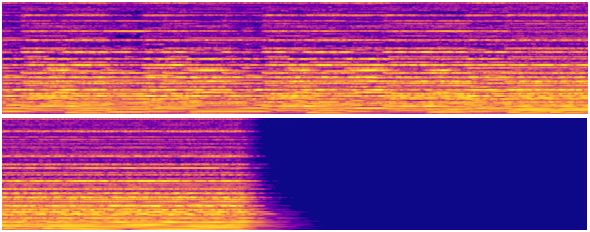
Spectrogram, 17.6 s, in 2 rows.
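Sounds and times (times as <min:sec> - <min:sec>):
processional concert transcription for large organ: 0:00.0 - 0:13.0.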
